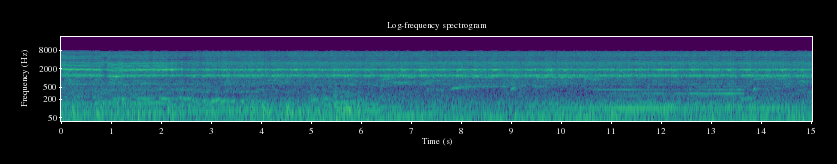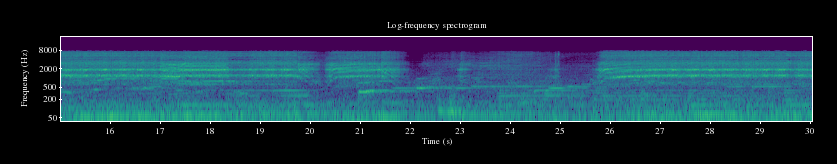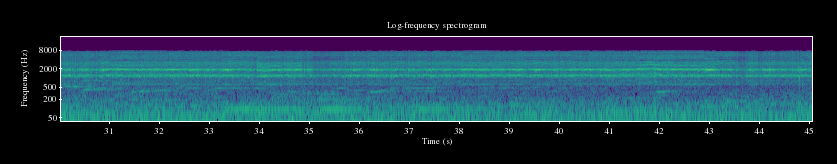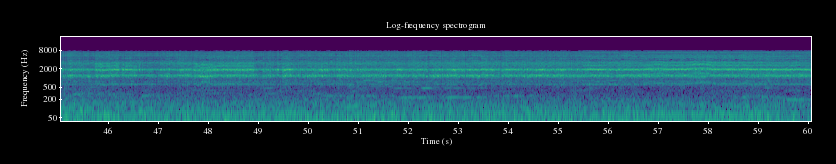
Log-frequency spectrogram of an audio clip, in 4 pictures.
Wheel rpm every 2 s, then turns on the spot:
160, 160, 160, 160, 160, 160, 160, 160, 160, 150, 90, 0, 10, 150, 160, 160, 160, 160, 160, 160, 160, 160, 160, 160, 160, 160, 160, 160, 160, 160.
none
